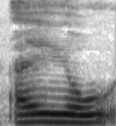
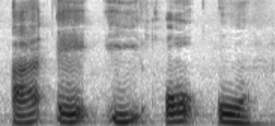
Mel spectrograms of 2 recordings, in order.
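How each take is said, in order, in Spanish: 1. Las vocales se dicen con poca soltura y con poco movimiento de la boca. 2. Las vocales se dicen con un movimiento de boca amplio y claro. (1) "No nada más es decir" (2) "marcar bien las letras, pronunciar bien la palabra"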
